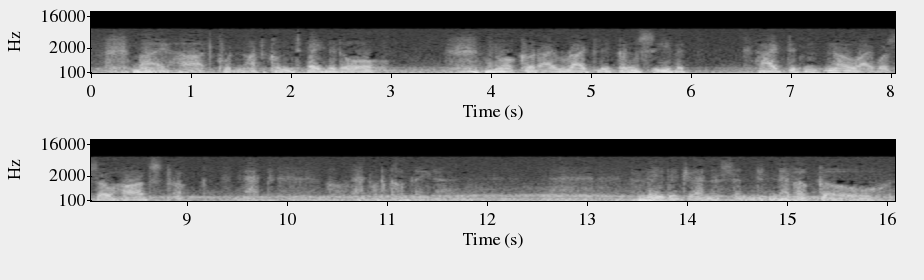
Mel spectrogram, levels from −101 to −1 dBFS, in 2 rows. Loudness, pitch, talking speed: -19 LUFS, 90 Hz, 115 wpm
